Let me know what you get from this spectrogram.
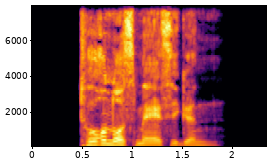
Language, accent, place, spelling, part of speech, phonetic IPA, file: German, Germany, Berlin, turnusmäßigen, adjective, [ˈtʊʁnʊsˌmɛːsɪɡn̩], De-turnusmäßigen.ogg
- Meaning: inflection of turnusmäßig: 1. strong genitive masculine/neuter singular 2. weak/mixed genitive/dative all-gender singular 3. strong/weak/mixed accusative masculine singular 4. strong dative plural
